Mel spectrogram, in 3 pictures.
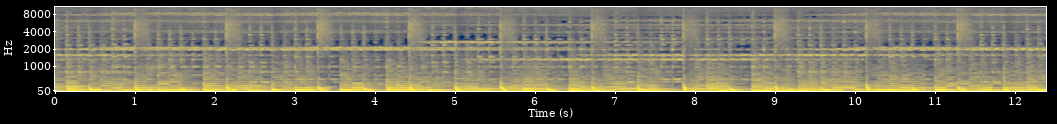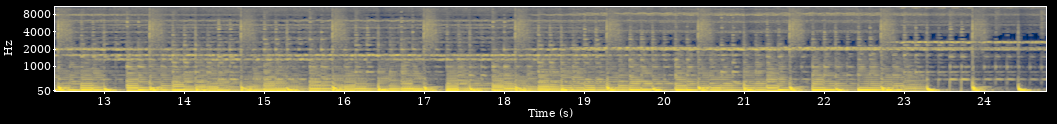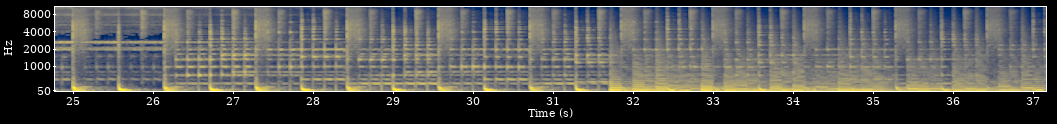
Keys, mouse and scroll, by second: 1.3 click, 2.3 click, 2.5 Escape, 3.1 click, 4.0 right click, 4.3 click, 5.0 alt+shift+click, 5.8 click, 7.1 alt+shift+click, 8.1 click, 10.7 alt+shift+click, 11.3 click, 16.5 click, 19.8 click, 23.7 click, 26.7-27.1 alt+scroll up 2, 27.4 click, 28.0 click, 28.8 click, 29.2 alt+click, 29.3 scroll down 1, 29.6 alt+scroll up 2, 30.1 scroll down 1, 30.7 click, 30.9 scroll down 2, 32.4 right click, 32.6 click, 33.8 click.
